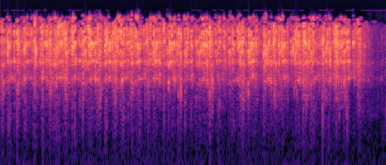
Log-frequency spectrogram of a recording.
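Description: A hand-sized Boston-style cocktail shaker, apparently a glass mixing glass joined to a metal tin, is held closed and shaken vigorously over the shoulder with both hands, with ice and liquid inside. The ice makes a dense, bright, continuous rattle and clatter with almost no low end. It holds steady for about five seconds, then drops off quickly as the shaking stops.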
